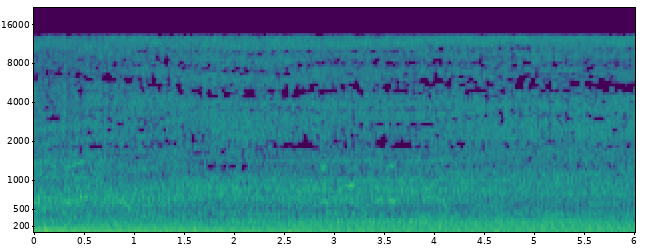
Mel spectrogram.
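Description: Tractor diesel engine running steadily, a low even hum with a constant pitch.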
